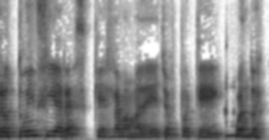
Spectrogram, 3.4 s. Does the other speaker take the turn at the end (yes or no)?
no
